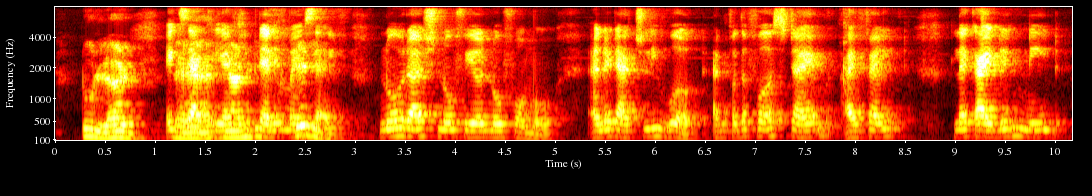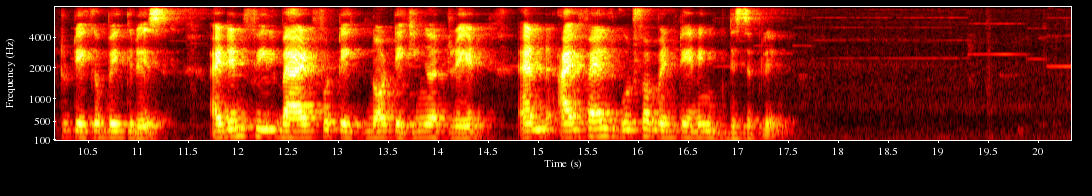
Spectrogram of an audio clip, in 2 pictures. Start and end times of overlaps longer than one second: 1.2-2.8

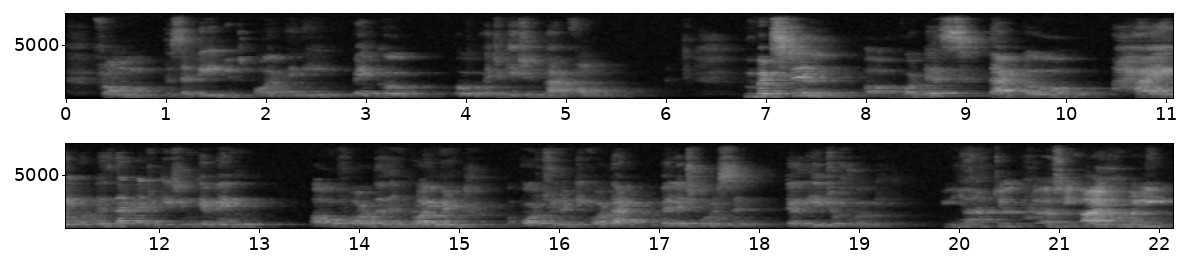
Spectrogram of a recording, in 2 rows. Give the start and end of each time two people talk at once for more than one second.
none

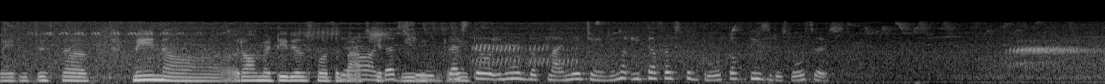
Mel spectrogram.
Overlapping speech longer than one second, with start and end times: 3.4-4.8

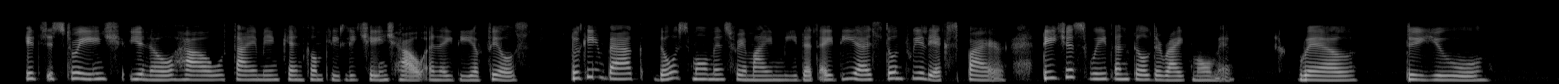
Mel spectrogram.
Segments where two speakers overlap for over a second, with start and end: none

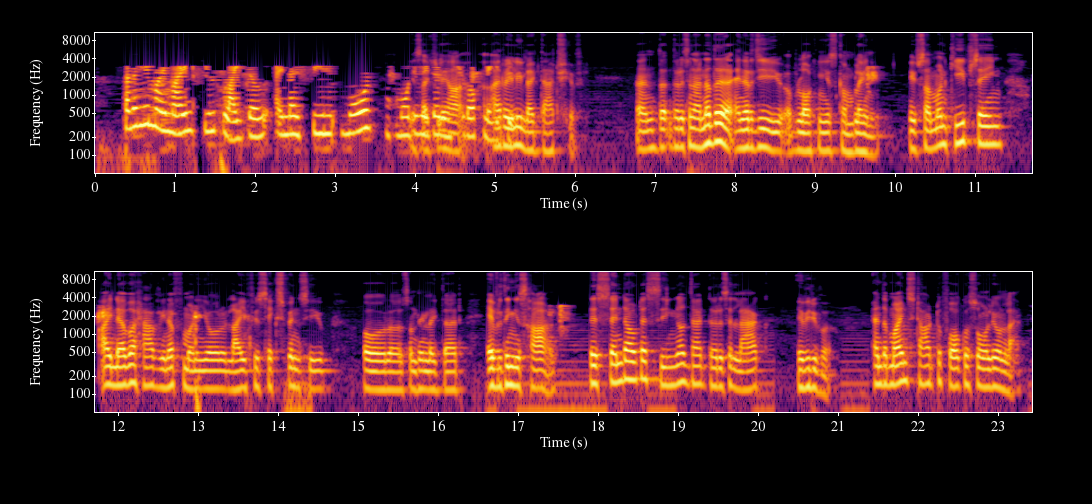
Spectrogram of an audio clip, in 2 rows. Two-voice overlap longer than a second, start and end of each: 3.9-5.3

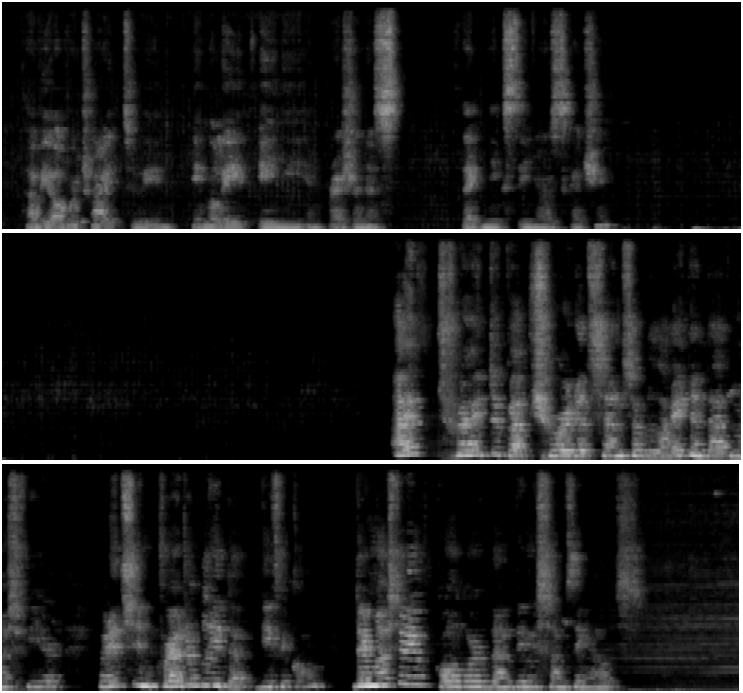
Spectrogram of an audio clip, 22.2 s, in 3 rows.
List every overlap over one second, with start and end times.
none

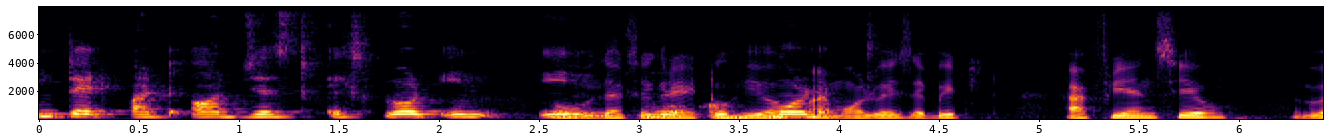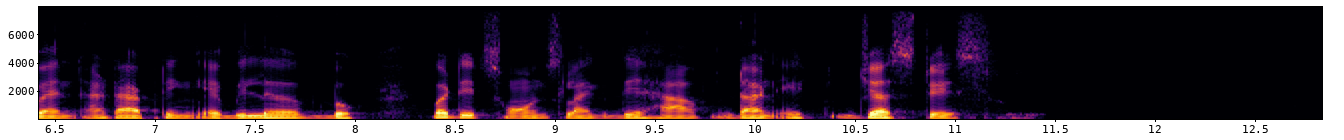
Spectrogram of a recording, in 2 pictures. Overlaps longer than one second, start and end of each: 2.6-4.0

